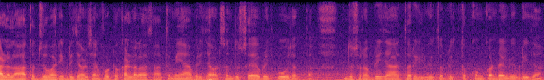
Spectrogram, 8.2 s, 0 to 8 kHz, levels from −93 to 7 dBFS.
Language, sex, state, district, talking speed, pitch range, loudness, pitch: Konkani, male, Goa, North and South Goa, 215 wpm, 105-115 Hz, -19 LUFS, 110 Hz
